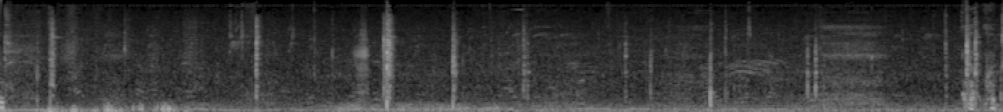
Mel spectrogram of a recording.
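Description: Scattered light clicks and knocks of a black plastic end cap being handled and fitted onto the end of an aluminium awning pole, over a low steady hum.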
